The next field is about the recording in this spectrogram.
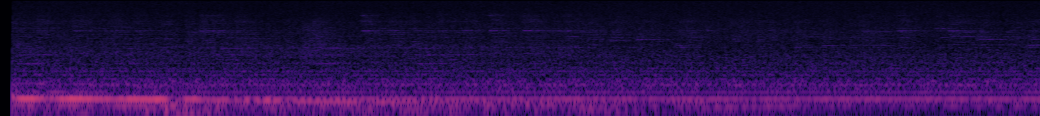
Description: Strange whining noise from passenger side near the engine block when hood was opened. Key was not in ignition.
